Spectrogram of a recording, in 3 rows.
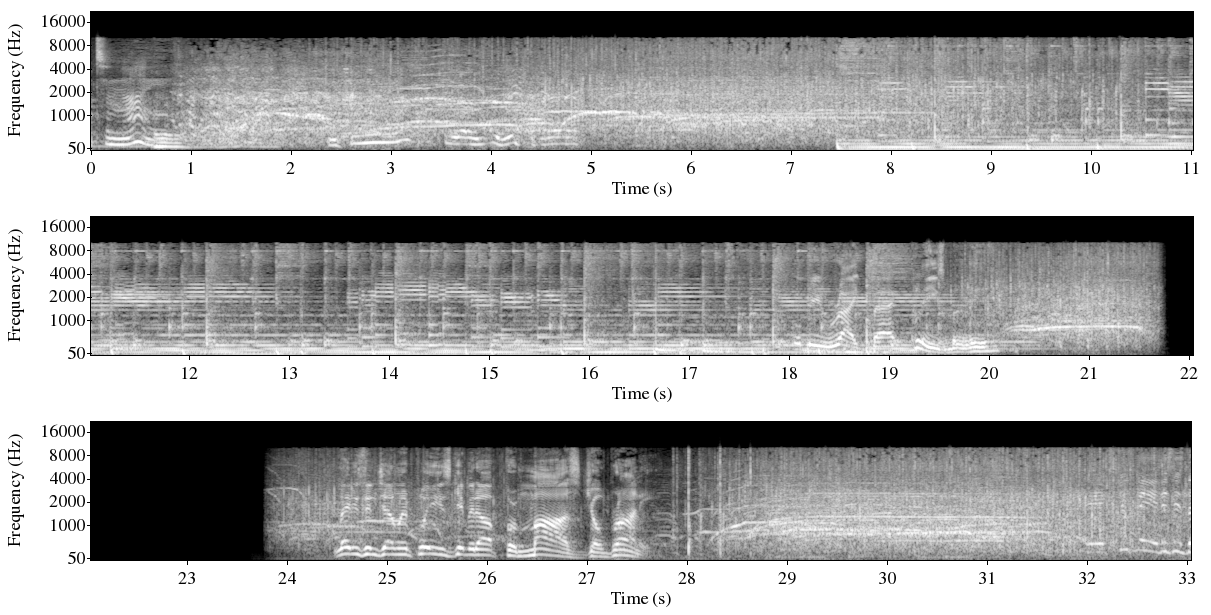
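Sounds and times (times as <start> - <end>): audience laughing and applauding: 0.8 - 10.8, 18.4 - 21.8, 23.9 - 26.5, 27.8 - 33.0
music with steady bass line: 7.5 - 19.7.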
